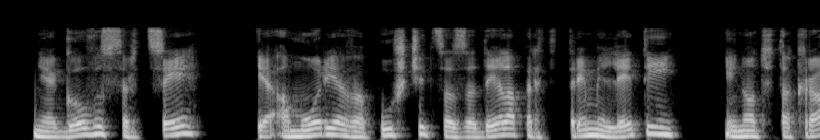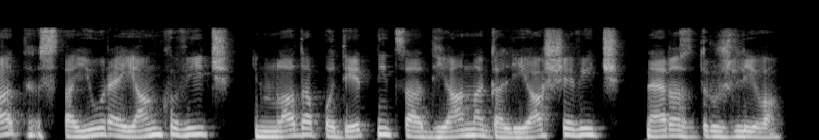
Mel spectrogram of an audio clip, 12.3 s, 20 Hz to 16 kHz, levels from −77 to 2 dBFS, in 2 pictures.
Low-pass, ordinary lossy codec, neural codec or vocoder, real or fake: 7.2 kHz; none; none; real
